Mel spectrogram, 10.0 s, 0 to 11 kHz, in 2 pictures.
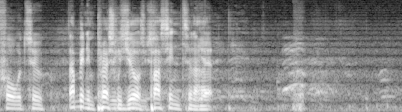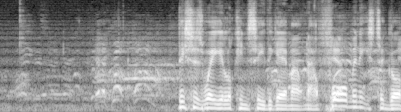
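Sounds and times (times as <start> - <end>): distant players shouting: 3.5 - 7.5.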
